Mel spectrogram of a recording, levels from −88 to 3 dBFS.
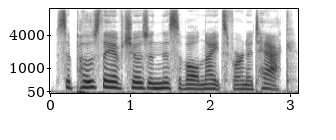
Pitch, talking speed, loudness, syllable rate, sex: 195 Hz, 215 wpm, -16 LUFS, 5.0 syllables/s, female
